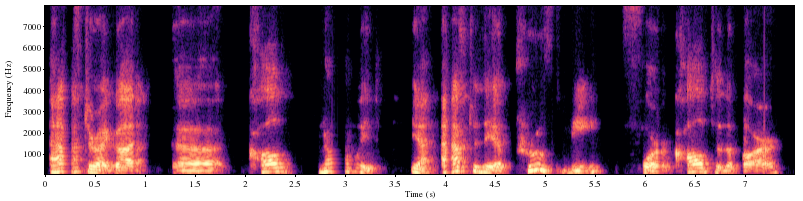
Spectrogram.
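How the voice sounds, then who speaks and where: A man's voice: mid-range voice, a little mellow, rough recording. An older man, an immigration lawyer, chatting as a guest and telling anecdotes with many fillers and restarts. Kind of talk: casual interview storytelling.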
